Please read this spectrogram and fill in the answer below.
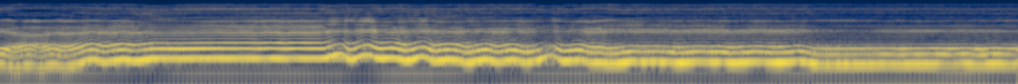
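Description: Male singer's wordless opening vocal phrase into a microphone, in a Carnatic-style alaap: held notes broken by quick ornamented wavers and slides, over a low steady drone.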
